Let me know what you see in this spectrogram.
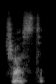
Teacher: So with trust, this is trust. This is a stressed syllable. So we don't have a schwa here, but we have the caret. We have trust.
